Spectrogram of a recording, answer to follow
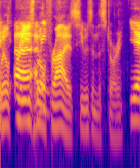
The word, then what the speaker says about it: Fries: I thought it was Freeze, but people have corrected me to Fries.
